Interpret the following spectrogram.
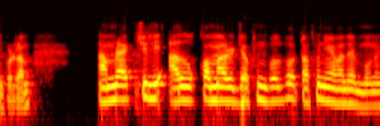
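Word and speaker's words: القمر: start হচ্ছে এরকম আল দিয়ে সো লামটাকে ঠিকভাবে উচ্চারণ করলাম আমরা একচুয়ালি আল কমার যখন বলবো তখনই আমাদের মনে হয়ে যাবে আচ্ছা কমার ইজ দিস যে আলটা প্রপারলি উচ্চারণ হচ্ছে আকমার কিন্তু আমরা বলি না রাইট বলতে গেলেও কেমন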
